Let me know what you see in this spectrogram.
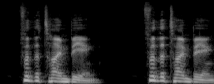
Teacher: in the expression for the time being we often use the weak form of the preposition for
